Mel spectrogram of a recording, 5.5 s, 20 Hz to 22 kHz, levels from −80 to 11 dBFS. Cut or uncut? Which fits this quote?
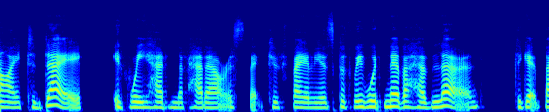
uncut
